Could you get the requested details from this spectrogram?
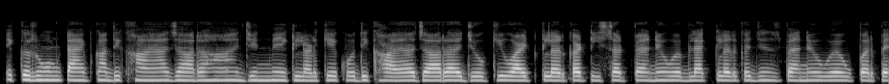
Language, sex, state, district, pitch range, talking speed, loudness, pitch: Hindi, female, Bihar, Katihar, 185-195 Hz, 225 wpm, -17 LUFS, 190 Hz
